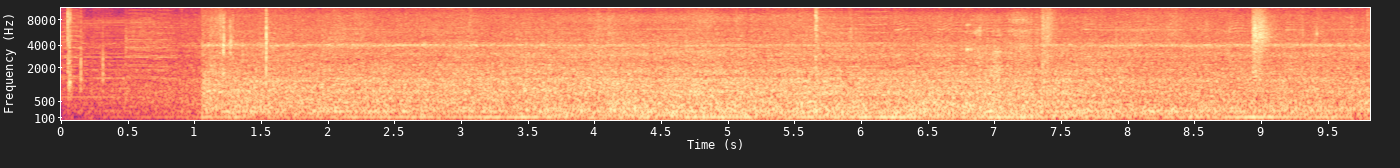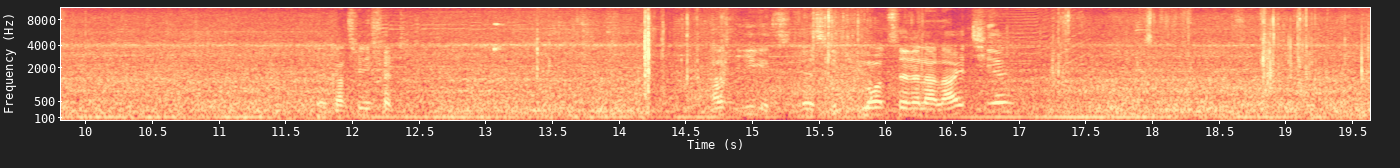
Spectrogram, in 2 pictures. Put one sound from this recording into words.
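Refrigerated shelves hum steadily.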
